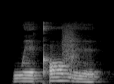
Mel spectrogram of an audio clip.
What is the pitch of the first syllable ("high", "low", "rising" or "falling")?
low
